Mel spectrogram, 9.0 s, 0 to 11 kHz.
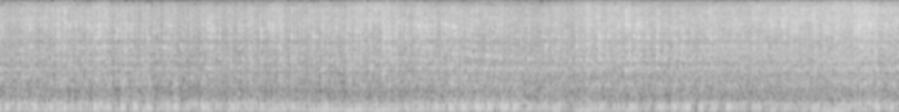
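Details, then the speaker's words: Oldsmobile 442 V8 with Comp Cams 268 cam, revived after 20+ years sitting, tuned though needing excess transfer slot: deep loping idle with uneven chopping beat, steady rhythm; normal lumpy cam idle. "I will admit it took me a little while to get it tuned, and something was still goofy because I had to run way too much transfer slot, but eventually that comp cams played the song of its people."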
